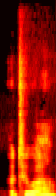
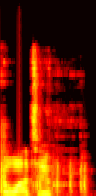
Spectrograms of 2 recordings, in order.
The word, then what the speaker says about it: Uatu: I say Utua. I never could pronounce the big cosmology. I think that's correct, but I don't. Yeah. Watches the universe from what's that, Josh? I think you were right in the first shot, Uatu.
